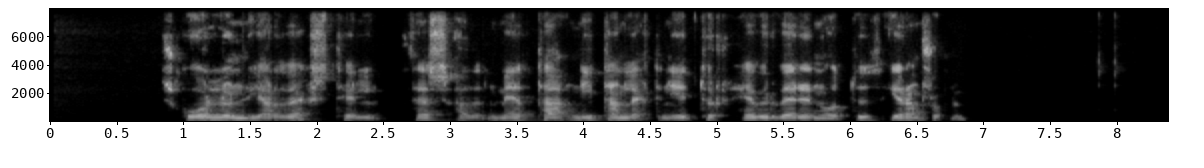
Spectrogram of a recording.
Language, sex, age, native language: Icelandic, male, 50-59, Icelandic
